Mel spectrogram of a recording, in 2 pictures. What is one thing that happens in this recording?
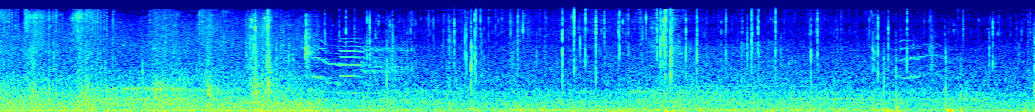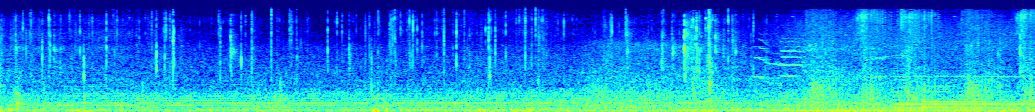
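Wind blows steadily outdoors in a snowstorm.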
